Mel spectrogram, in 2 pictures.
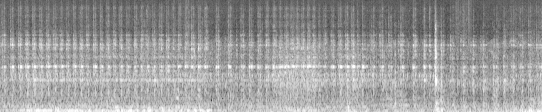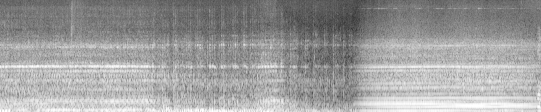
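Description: Outboard motor on a small open boat running, its pitch rising and falling as the throttle changes. Near the end it settles into a steady, louder drone.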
